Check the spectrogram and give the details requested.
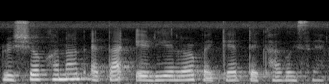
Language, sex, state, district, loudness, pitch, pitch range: Assamese, female, Assam, Sonitpur, -16 LUFS, 200 Hz, 190-220 Hz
